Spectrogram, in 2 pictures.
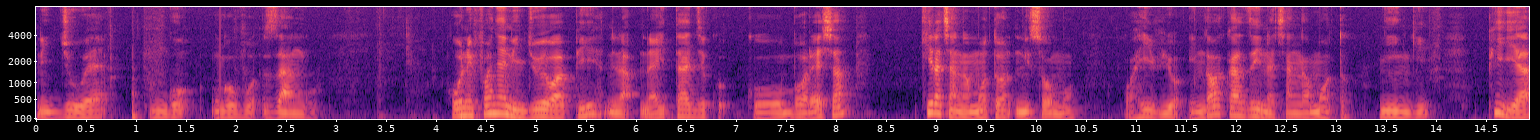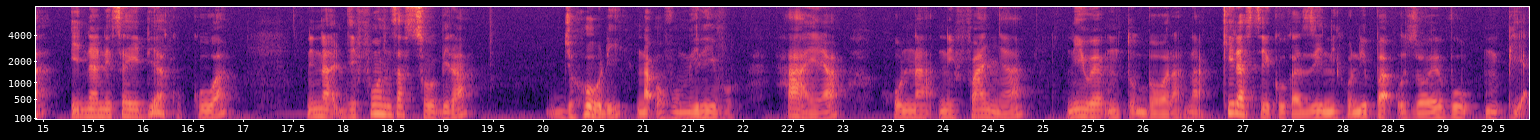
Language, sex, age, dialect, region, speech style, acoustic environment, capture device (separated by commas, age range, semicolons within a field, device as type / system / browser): Swahili, male, 18-24, Kenya - Nairobi Sheng-influenced, Kenya, nervous; relaxed, people talking, desktop / Windows / Chrome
